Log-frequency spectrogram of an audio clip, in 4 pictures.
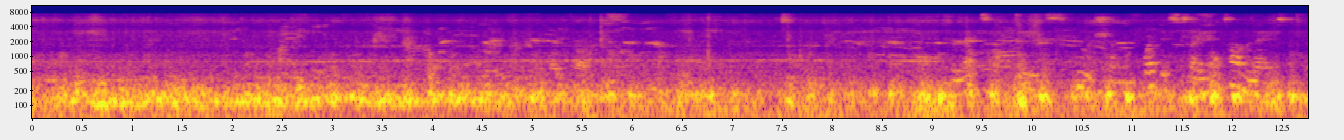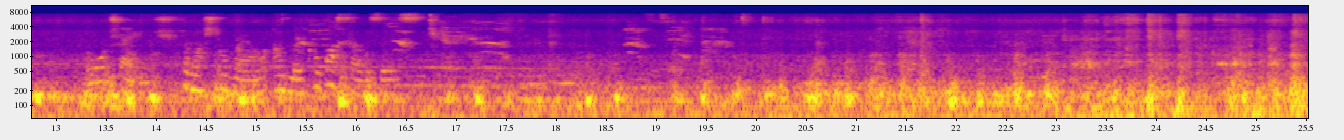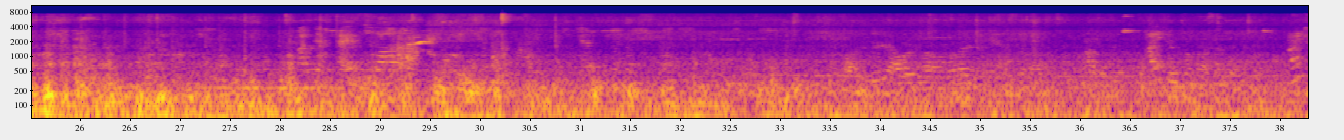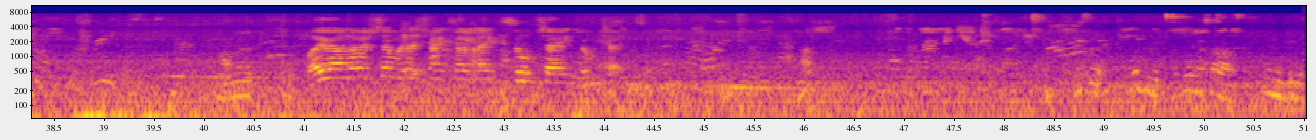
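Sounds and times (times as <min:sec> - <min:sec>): low rumble of running train: 0:00.0 - 0:51.0
faint indistinct voices: 0:00.2 - 0:51.0.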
